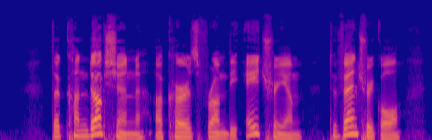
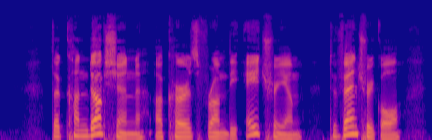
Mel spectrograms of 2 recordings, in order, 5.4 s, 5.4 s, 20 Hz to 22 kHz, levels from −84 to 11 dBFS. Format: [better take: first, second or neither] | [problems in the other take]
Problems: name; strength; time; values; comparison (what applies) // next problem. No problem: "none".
neither | none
